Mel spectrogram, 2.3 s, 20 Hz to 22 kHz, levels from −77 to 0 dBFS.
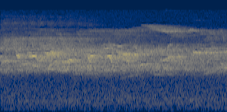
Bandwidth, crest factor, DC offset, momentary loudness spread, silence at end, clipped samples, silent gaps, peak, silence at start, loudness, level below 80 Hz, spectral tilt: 16 kHz; 14 dB; under 0.1%; 4 LU; 0 s; under 0.1%; none; -10 dBFS; 0 s; -21 LUFS; -80 dBFS; 4 dB/octave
